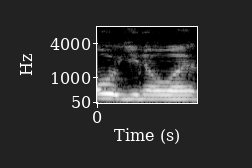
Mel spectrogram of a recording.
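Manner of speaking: mocking, mimicking put-on voice. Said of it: "you said it in a way how I didn't say it".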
